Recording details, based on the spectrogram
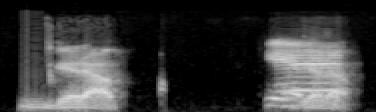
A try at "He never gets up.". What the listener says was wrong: Do you hear yourself pronouncing the letter S? He never gets up. Gets up. Gets up. You need to pronounce the letter S.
